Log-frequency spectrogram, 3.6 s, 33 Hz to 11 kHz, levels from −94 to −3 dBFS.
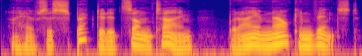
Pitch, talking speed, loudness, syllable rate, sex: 100 Hz, 180 wpm, -20 LUFS, 4.9 syllables/s, male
